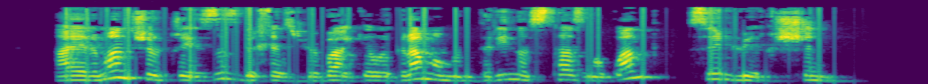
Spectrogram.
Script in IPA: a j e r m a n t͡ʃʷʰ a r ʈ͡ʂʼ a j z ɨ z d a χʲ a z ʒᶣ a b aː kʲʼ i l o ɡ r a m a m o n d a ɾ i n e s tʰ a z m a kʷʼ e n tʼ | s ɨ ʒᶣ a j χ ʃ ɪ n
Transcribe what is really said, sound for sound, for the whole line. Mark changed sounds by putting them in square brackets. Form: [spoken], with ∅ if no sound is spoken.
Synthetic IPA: a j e r m a n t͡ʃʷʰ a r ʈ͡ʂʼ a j z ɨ z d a χʲ a z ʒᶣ a b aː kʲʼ i l o ɡ r a m a m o n d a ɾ i n [a] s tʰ a z m a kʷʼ [a] n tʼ | s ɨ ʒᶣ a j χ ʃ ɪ n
